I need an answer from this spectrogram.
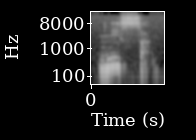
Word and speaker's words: Nissan: the Sun or how she said that Lisa the two s's were emphasized Nissan something like that this sun we say Nissan we say Nissan today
